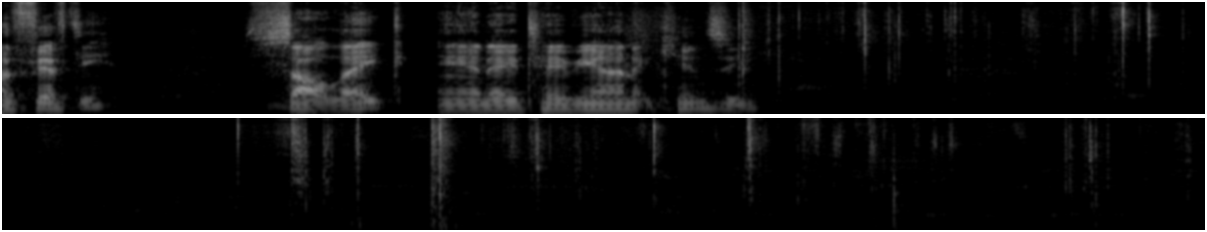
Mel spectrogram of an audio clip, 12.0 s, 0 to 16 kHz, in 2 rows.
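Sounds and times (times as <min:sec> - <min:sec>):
trading cards clicking and sliding: 0:03.1 - 0:06.0, 0:07.2 - 0:12.0.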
